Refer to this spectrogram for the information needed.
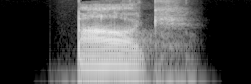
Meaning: bark (three-masted vessel)
- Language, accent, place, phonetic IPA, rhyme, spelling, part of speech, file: German, Germany, Berlin, [baʁk], -aʁk, Bark, noun, De-Bark.ogg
